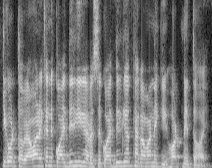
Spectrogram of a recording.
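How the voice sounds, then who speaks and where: A man's voice: high voice, very fast. A man with a Bangladeshi Bengali accent teaching English grammar in an online class. He often repeats words, asks his students questions and corrects their pronunciation patiently.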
